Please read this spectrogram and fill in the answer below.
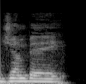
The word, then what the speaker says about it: djembe: You set these little djembe. Did I say that right? Djembe drums. – That's right. Yeah.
